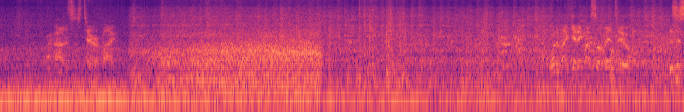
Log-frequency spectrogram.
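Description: Passenger train carriage running: a steady low rumble of wheels on rails throughout. From about two seconds in, a louder rush of wheel and track noise comes in through an opened connecting door and cuts off suddenly near five seconds.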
